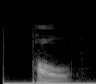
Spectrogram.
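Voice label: "phou3", Teochew; 潮州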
